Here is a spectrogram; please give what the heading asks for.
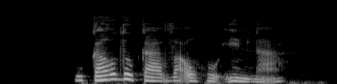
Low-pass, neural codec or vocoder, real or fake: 9.9 kHz; vocoder, 22.05 kHz, 80 mel bands, WaveNeXt; fake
